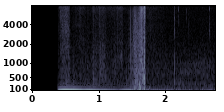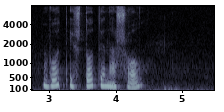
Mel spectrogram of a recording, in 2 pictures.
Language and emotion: Russian, neutral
